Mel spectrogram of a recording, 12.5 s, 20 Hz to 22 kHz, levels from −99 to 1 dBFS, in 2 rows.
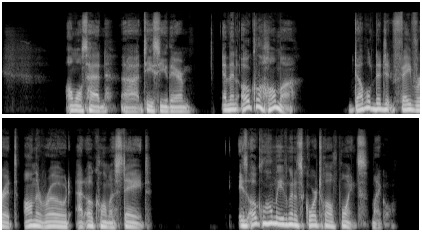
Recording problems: none

